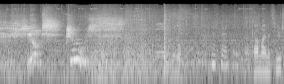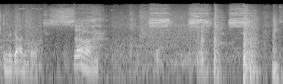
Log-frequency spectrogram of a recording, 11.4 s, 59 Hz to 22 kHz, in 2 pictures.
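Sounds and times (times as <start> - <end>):
bus doors closing: 0.0 - 6.6, 8.0 - 11.3
speech: 0.6 - 2.6, 4.2 - 7.9
pneumatic hisses and thumps of a bus: 8.5 - 11.1.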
